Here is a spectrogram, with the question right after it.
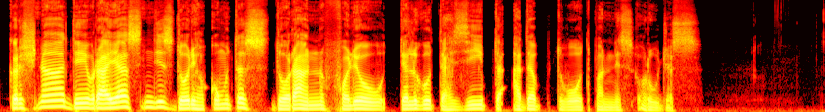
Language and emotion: Kashmiri, neutral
